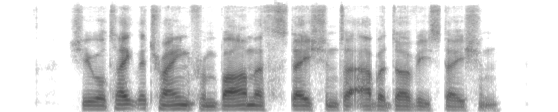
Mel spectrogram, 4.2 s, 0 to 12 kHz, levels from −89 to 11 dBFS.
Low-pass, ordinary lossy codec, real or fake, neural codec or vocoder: 9.9 kHz; Opus, 24 kbps; fake; vocoder, 22.05 kHz, 80 mel bands, WaveNeXt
